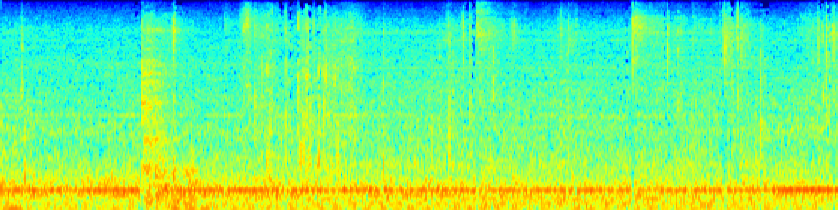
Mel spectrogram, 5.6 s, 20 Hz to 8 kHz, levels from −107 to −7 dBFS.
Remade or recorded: recorded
